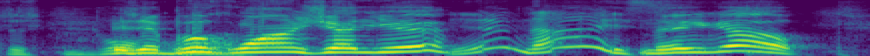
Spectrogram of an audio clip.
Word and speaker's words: Bourgoin-Jallieu: I can't even pronounce this. Is it Bourgoin-Jallieu?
